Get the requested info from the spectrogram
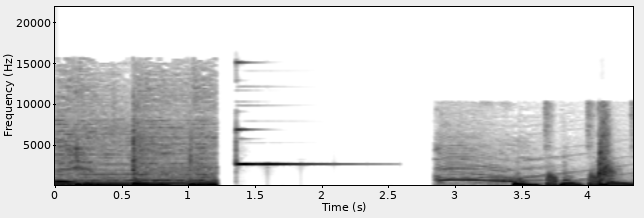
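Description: Background pop song cuts off about a second in; a single high bell-like ding rings out and fades, then new electronic music starts near the end.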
